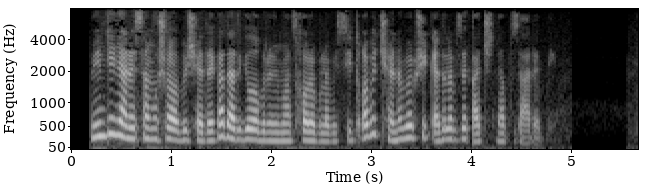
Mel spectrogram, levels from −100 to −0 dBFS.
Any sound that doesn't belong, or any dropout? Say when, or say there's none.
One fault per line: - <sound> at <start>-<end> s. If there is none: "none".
none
